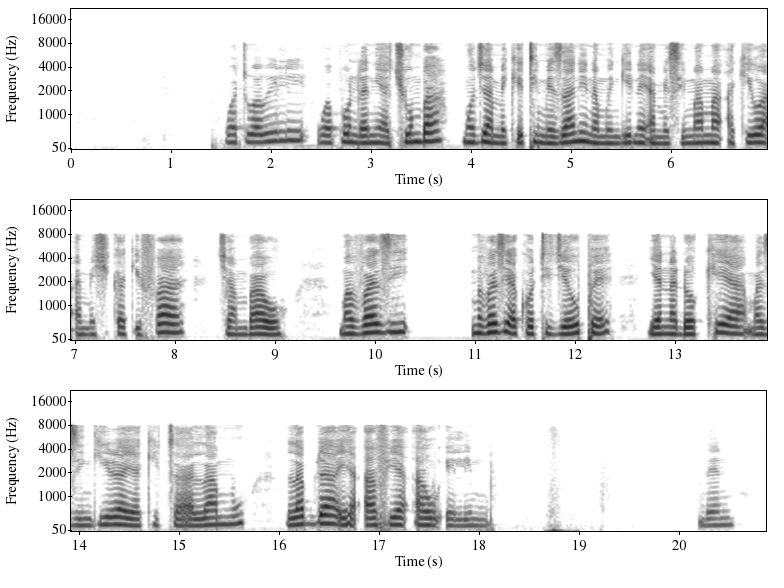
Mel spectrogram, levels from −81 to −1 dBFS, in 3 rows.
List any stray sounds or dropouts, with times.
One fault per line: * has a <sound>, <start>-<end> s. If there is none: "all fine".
* has a whoosh, 18.6-19.0 s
